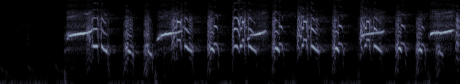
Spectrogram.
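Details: Female grey francolin calling: a quick series of loud, harsh, squawking notes, each with a thin whistled streak, running for about three seconds after a short quiet start.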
